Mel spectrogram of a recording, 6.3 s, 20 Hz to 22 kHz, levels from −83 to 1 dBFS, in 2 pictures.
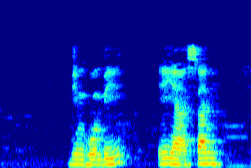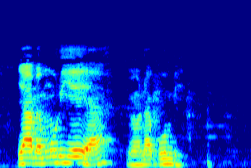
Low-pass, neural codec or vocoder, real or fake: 7.2 kHz; none; real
